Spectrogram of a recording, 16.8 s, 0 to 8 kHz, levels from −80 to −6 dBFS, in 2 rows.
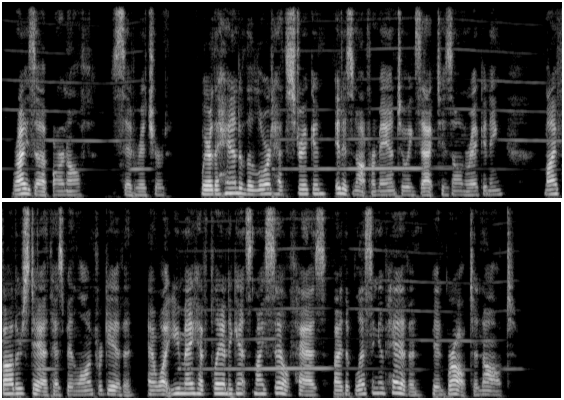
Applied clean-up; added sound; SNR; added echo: classical method WPE with log-MMSE.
